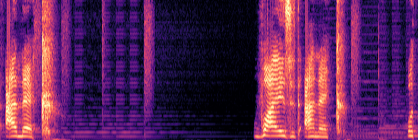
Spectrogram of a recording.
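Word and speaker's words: ànec: Yes, anek. It's spelled A-N-E-C. Anek.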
